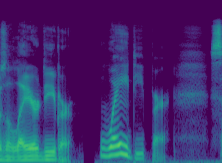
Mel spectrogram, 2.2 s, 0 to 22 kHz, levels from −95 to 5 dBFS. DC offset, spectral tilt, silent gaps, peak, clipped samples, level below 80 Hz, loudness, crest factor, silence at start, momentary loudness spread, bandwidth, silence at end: under 0.1%; -5.5 dB/octave; 0.84-0.95 s; -14 dBFS; under 0.1%; -46 dBFS; -29 LUFS; 16 dB; 0 s; 16 LU; 12 kHz; 0 s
